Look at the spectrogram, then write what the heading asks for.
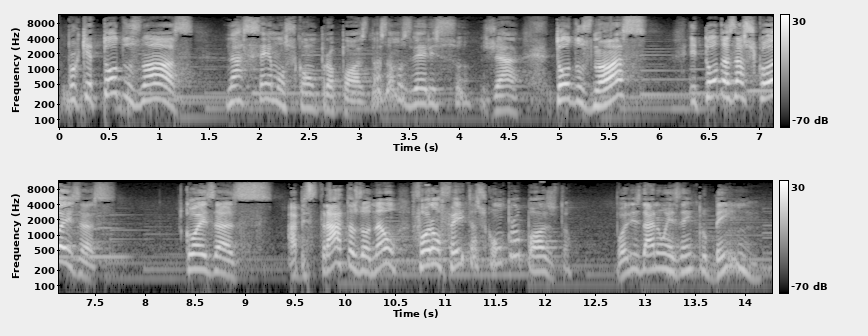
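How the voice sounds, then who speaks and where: A man preaching a sermon to a congregation on a handheld wireless mic, hoarse from a cold, exhorting and rising to emphatic peaks. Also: sits high, sing-song, measured pace, fairly bright tone, soft background music.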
